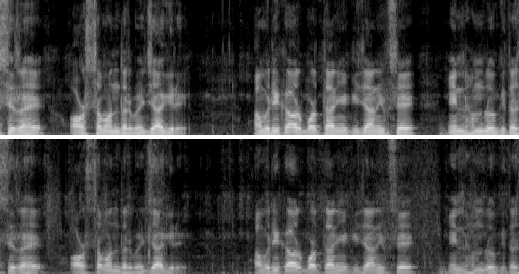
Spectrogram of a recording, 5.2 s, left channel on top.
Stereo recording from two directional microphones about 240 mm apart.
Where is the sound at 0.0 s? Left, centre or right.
Left.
